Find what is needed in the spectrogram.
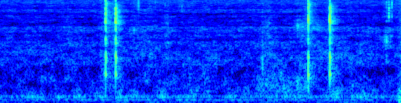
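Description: Faint computer mouse clicks in near silence: two quick pairs of clicks, about a second in and again about three seconds in, as a software tool is opened.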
